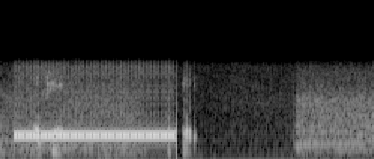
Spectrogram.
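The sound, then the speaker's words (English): Telephone number being dialed: a loud, steady dial tone with a few short key beeps over it, then clicks, a silent pause and faint line hiss. “Okay, I'm dialing a number now.”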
